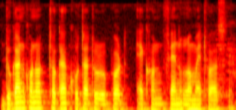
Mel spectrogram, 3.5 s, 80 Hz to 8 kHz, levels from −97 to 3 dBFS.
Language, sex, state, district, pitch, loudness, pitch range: Assamese, male, Assam, Sonitpur, 105 Hz, -22 LUFS, 100-115 Hz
